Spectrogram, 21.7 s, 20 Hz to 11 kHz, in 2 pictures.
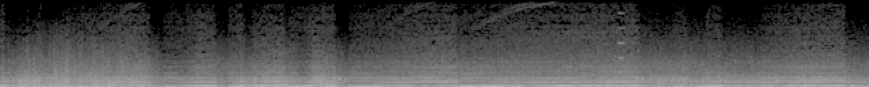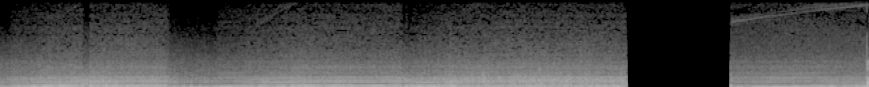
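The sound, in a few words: race car engine and blow-off valve in the video game Gran Turismo 7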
